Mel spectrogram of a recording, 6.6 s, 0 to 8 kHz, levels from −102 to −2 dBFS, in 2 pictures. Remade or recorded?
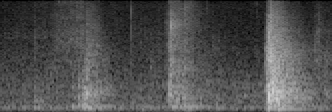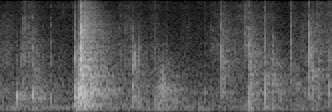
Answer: recorded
